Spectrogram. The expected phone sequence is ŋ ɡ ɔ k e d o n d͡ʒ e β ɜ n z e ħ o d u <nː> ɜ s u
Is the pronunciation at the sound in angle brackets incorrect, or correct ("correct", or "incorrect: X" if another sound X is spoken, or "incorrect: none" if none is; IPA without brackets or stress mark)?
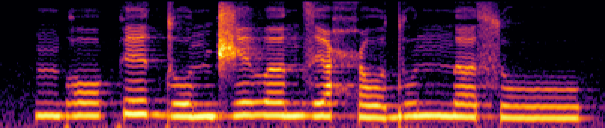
correct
